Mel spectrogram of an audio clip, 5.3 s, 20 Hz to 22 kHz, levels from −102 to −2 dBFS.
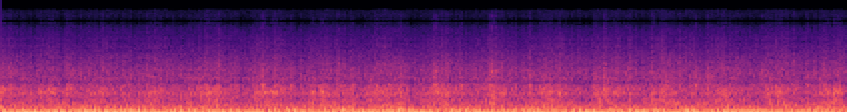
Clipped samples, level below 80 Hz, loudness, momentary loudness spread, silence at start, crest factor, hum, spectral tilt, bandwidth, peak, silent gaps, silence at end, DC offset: under 0.1%; -26 dBFS; -32 LUFS; 2 LU; 0 s; 12 dB; none; -8 dB/octave; 5.4 kHz; -12 dBFS; none; 0 s; under 0.1%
